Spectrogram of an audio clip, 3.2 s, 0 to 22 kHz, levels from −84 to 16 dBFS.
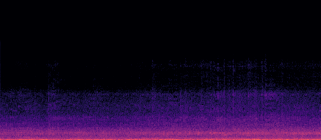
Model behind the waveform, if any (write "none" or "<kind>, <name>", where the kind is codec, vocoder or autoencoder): codec, SNAC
